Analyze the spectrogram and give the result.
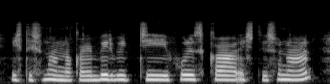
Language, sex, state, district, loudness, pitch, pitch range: Chakma, male, Tripura, Unakoti, -14 LUFS, 215 Hz, 205-225 Hz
